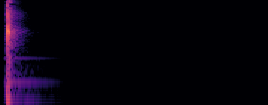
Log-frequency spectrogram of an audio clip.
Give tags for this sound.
sample finger-snaps snaps real-snap simple percussion snap finger snap-samples

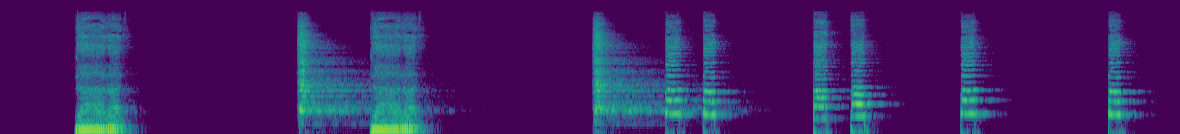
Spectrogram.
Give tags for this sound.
trip dance sample bass instrumental loop hop down experimental glitch tempo drum chill beat looppack electro electronic Hip

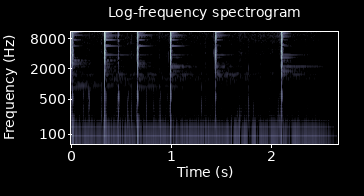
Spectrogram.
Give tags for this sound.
box click music music-box tick wind-up

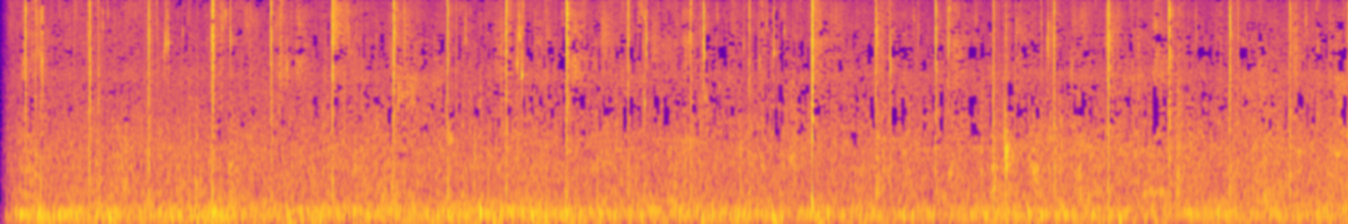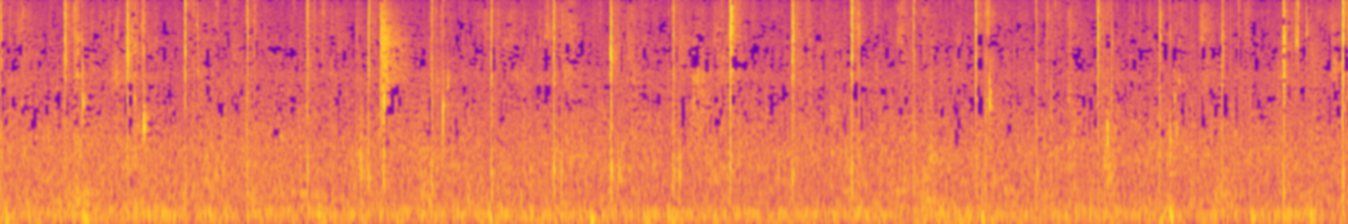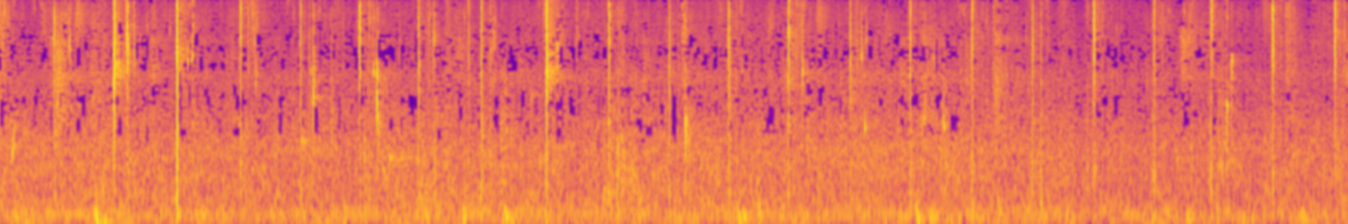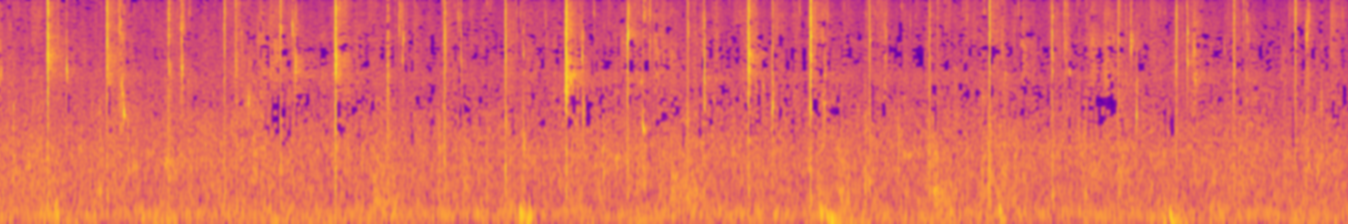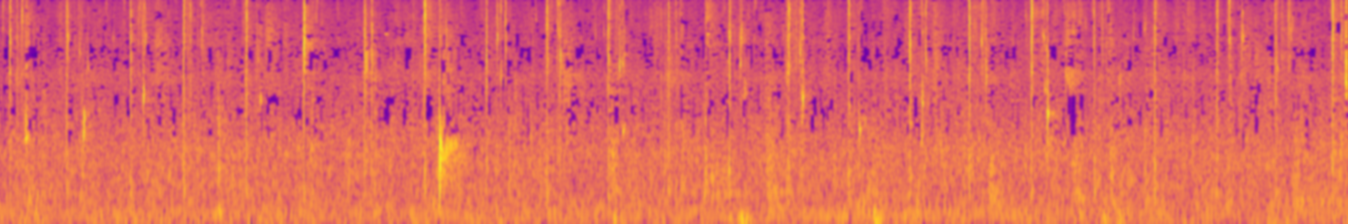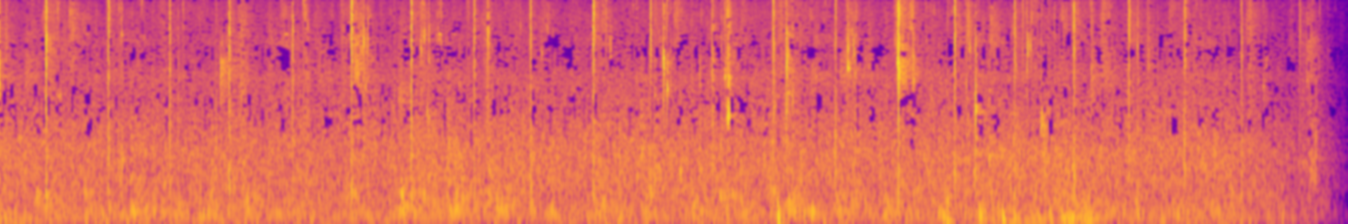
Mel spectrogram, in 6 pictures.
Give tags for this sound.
ambiance drips france gers ground miradoux night quiet rain sidewalk stone village

